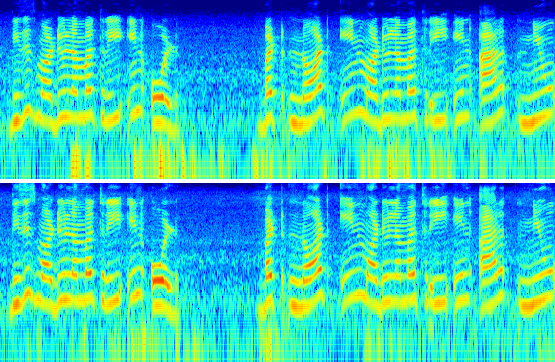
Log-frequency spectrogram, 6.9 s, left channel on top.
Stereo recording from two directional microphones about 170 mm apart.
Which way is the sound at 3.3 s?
10° right (ahead or behind).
